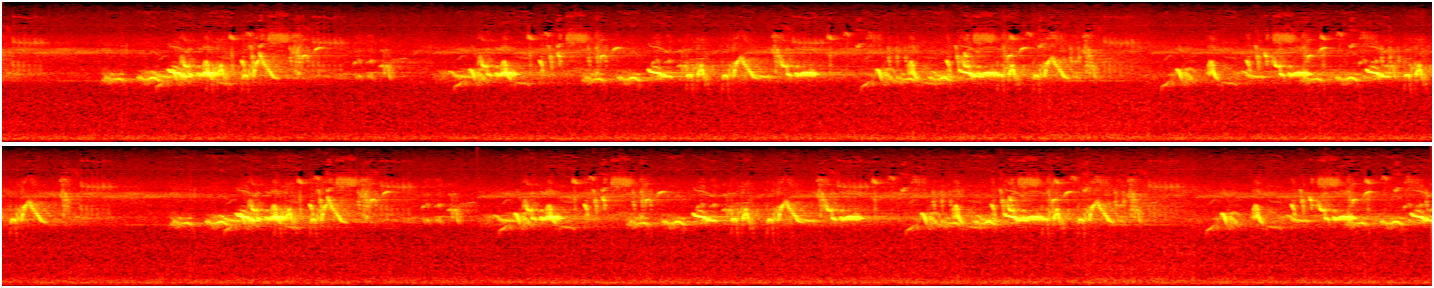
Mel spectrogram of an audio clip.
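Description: Birds singing short chirping phrases, one every second or two, over a faint low steady hum.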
